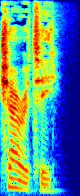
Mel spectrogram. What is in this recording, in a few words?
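"charity", British English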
